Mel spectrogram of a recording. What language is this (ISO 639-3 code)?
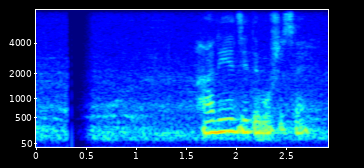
ben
